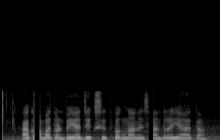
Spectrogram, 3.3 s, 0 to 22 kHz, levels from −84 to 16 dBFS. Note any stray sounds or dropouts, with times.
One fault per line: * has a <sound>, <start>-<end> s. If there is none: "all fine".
* has a dropout, 2.2-2.3 s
